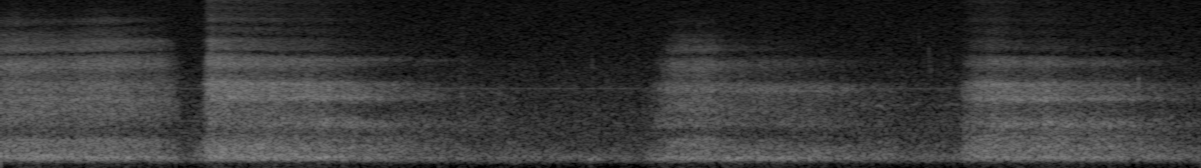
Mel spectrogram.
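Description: Slow, deliberate breaths: three long airy inhales through the nose rising in sequence, each trailing off into a softer exhale through the mouth, with no voices in between.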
